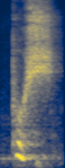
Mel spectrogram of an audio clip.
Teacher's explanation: Your throat should be silent, no vibration, just your lips pressing together, then bursting open with air.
